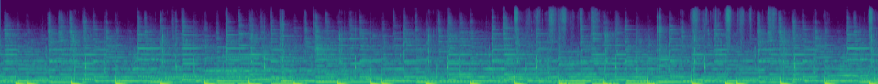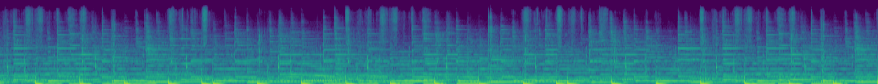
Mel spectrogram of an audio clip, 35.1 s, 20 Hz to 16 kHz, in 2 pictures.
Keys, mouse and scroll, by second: 1.8 click, 3.2 click, 3.7 click, 4.1 click, 6.2 click, 7.0 click, 8.1 click, 8.7 click, 9.1 click, 14.0 shift+click, 15.0 shift+click, 15.8 click, 16.8 click, 17.3 click, 17.8 click, 19.2 click, 21.5 click, 24.0 shift+click, 24.4 ctrl+z, 26.6 shift+click, 28.3 shift+click, 30.1 click, 30.8 click, 31.6 click, 32.4 click, 33.0 right click, 34.3 click.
